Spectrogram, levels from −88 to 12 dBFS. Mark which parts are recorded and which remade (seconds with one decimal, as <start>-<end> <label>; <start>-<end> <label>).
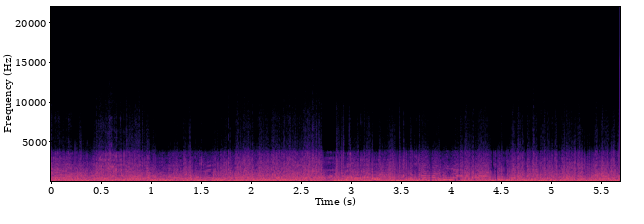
0.0-1.2 remade; 1.2-2.7 recorded; 2.7-3.5 remade; 3.5-5.2 recorded; 5.2-5.7 remade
